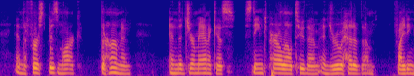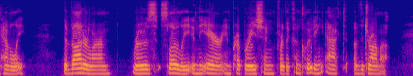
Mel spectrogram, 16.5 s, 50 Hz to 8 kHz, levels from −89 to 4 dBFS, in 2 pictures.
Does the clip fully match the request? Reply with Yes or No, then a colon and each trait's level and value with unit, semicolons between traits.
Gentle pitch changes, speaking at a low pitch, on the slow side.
No: narrow, 2.0 semitones; medium, 160 Hz; slow, 130 wpm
